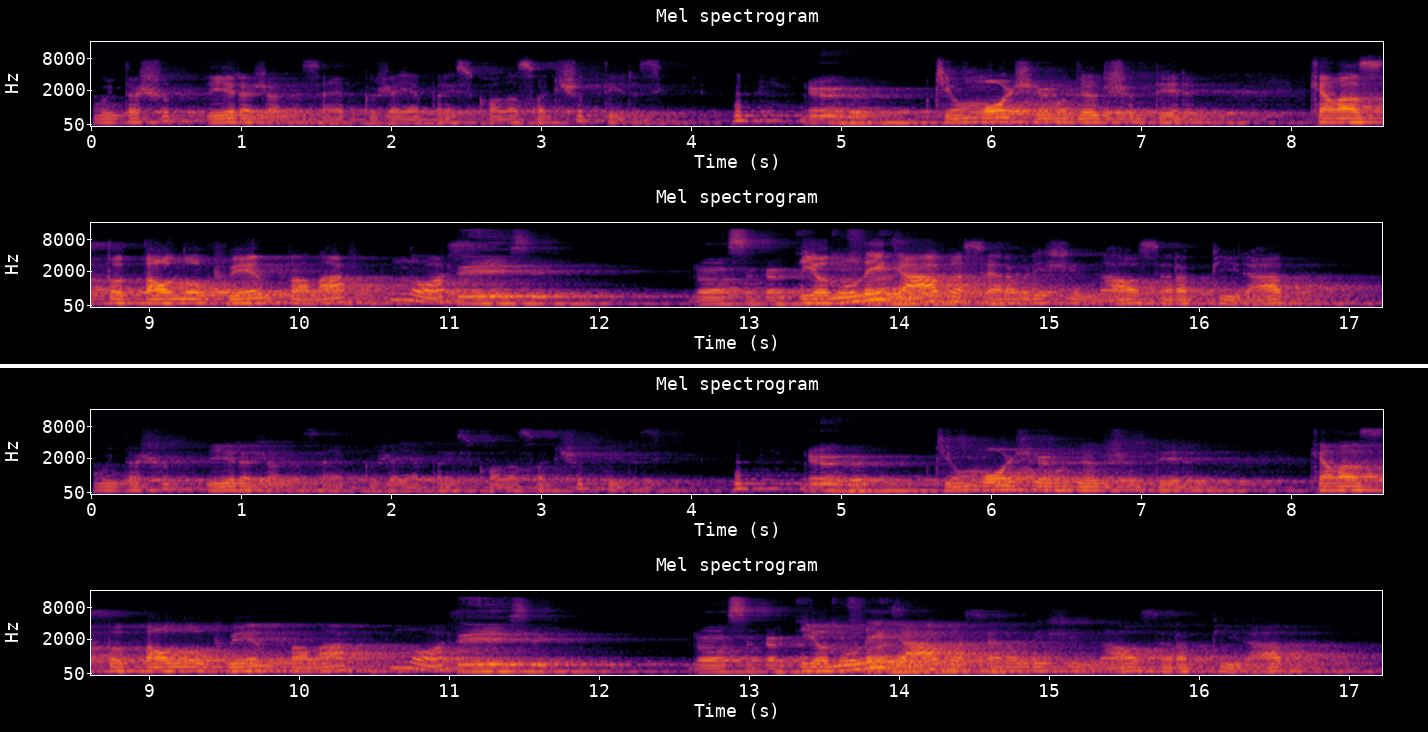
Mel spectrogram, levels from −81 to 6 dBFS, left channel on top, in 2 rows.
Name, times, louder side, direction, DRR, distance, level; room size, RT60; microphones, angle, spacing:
voice 1, 0.0-3.6 5.6-7.4 8.1-10.3 10.6-11.1 13.3-16.6, left 2 dB, 85° left, 4 dB, 2.0 m, -25 dB
voice 2, 4.7-5.3 6.3-6.4 11.0-11.7 12.6-14.3, equal, 5° right, 1 dB, 2.3 m, -28 dB
27.0 x 17.0 x 9.6 m, 2.4 s
head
